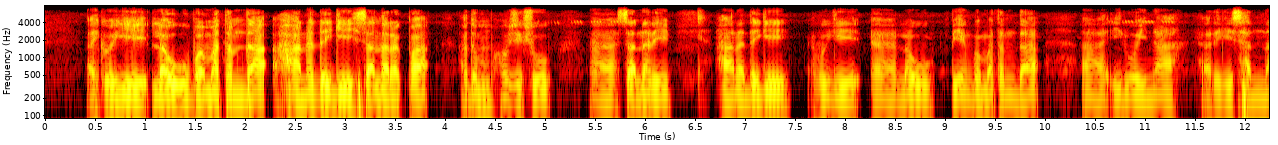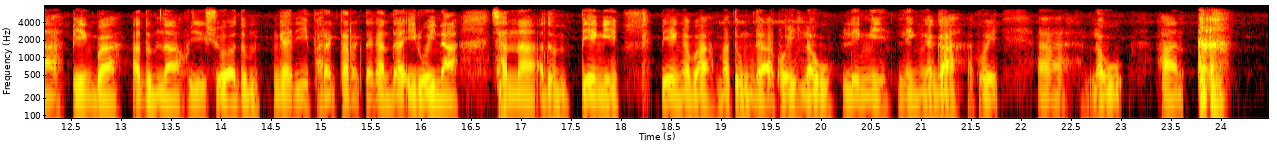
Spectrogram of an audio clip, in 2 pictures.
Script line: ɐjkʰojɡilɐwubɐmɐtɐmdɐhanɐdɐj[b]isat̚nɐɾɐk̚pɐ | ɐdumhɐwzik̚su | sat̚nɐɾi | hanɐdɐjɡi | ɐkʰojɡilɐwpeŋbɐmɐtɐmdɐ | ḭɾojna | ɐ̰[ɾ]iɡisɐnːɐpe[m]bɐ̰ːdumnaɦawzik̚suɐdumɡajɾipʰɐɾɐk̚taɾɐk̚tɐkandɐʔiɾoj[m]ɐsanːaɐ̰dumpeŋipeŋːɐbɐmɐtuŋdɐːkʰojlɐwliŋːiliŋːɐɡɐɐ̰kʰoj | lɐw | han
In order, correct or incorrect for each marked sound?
incorrect: ɡ, correct, incorrect: ŋ, incorrect: n

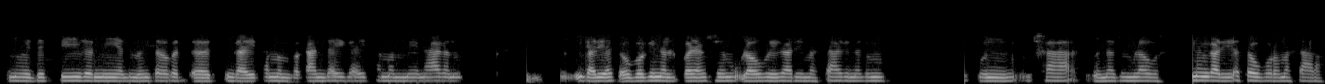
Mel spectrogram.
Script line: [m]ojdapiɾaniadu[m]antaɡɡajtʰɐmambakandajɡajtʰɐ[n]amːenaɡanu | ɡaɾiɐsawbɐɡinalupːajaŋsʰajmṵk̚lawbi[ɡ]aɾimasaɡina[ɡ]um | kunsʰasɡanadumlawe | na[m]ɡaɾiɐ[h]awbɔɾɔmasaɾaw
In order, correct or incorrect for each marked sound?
incorrect: n, correct, incorrect: m, correct, incorrect: d, incorrect: ŋ, incorrect: s

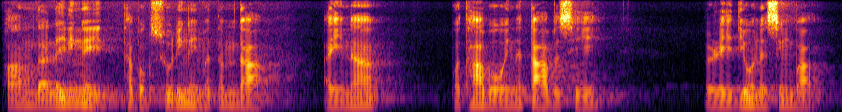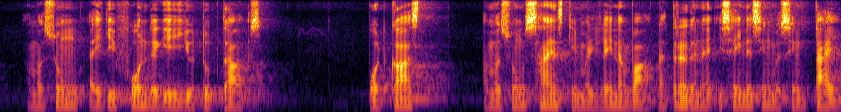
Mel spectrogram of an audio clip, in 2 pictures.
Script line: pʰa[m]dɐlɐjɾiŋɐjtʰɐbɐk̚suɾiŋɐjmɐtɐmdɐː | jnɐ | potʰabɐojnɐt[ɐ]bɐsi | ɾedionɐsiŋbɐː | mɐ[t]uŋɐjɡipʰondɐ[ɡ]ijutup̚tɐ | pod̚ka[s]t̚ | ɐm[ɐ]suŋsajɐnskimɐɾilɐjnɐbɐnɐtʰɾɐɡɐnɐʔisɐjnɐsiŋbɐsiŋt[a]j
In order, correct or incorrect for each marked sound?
correct, incorrect: a, incorrect: s, correct, correct, correct, correct

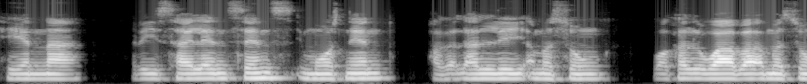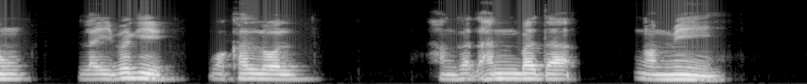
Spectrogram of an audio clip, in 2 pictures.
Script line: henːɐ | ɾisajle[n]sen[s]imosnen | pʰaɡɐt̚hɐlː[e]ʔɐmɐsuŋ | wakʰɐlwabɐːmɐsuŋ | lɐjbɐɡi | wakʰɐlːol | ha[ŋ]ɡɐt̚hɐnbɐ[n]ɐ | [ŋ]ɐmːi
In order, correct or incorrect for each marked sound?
correct, correct, incorrect: i, correct, incorrect: d, correct

